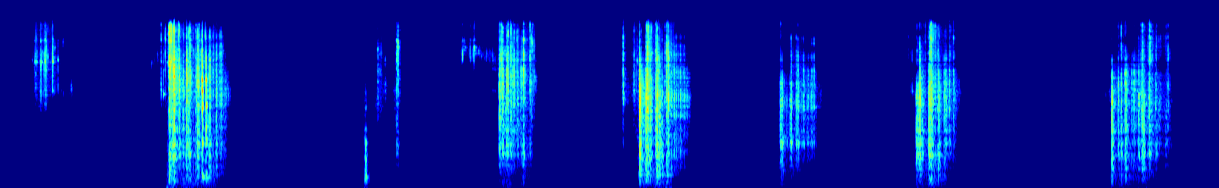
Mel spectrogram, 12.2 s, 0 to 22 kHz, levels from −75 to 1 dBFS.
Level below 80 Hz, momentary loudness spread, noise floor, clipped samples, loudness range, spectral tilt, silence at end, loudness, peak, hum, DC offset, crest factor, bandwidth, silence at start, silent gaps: -82 dBFS; 22 LU; -87 dBFS; under 0.1%; 9 LU; 3 dB/octave; 0.5 s; -24 LUFS; 0 dBFS; none; under 0.1%; 32 dB; 14.5 kHz; 0.35 s; none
